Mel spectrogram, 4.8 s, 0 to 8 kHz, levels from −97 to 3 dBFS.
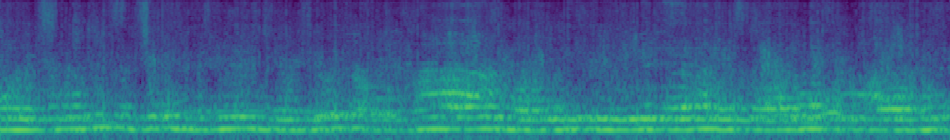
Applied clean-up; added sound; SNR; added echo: neural separator model SepFormer DNS4.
